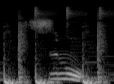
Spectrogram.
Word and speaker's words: Simu: Simu. – Simu. – Yeah, Liu. – Because it's M. It's S-I-M-I, right? – S-I-M-U.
